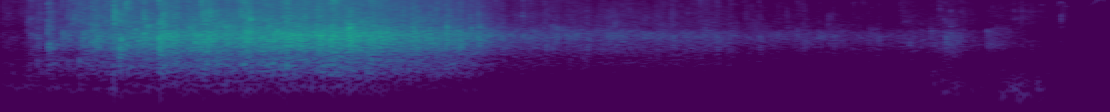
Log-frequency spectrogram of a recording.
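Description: Audience applauding. The clapping swells quickly, then dies away after about four seconds, leaving a faint tail.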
